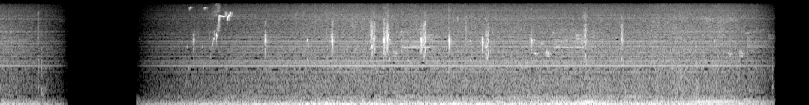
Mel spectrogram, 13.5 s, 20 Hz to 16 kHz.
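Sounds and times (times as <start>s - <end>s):
steady low hum and rumbling background noise: 2.4s - 12.9s
many birds chirping in the morning: 3.1s - 12.9s.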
